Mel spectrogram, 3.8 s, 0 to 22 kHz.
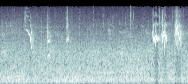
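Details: Sparrows gathering at a Tenmangu shrine bridge to get food, 9 October 2022. Scattered short, bright chirps early on, then three clustered sharp tweets toward the end, set against a constant low background hum.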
